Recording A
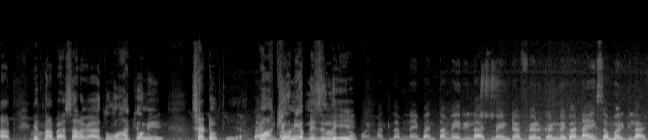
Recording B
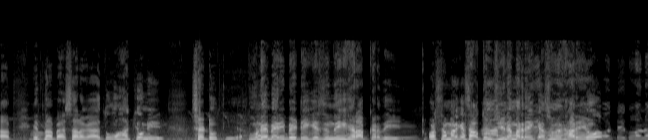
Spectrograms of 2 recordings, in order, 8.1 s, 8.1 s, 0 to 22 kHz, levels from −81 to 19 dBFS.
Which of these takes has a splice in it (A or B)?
B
